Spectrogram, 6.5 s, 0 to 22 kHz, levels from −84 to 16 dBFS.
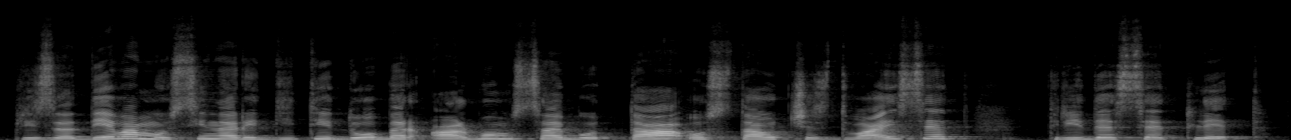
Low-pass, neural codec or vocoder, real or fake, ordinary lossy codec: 19.8 kHz; none; real; none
